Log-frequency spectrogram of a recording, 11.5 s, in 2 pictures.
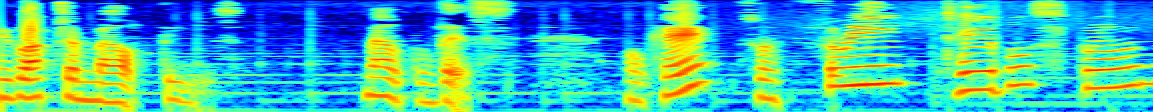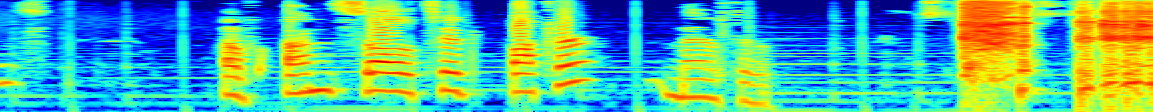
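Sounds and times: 
speech: 0:00.0 - 0:01.2, 0:01.8 - 0:06.2, 0:06.9 - 0:09.7, 0:10.4 - 0:11.5
throat clearing: 0:10.6 - 0:11.5.

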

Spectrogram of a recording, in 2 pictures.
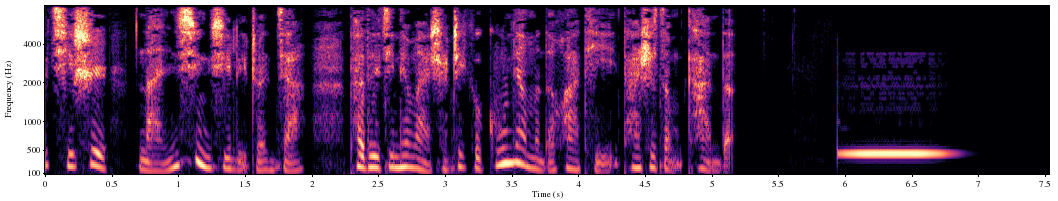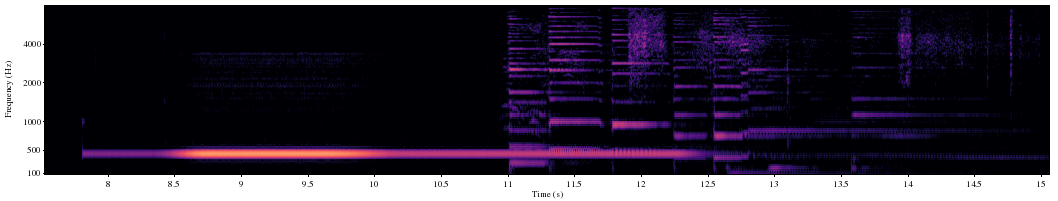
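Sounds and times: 
speech: 0:00.0 - 0:05.2
long telephone dial-line hum: 0:06.0 - 0:06.9, 0:07.8 - 0:12.4
steady telephone tone: 0:06.0 - 0:06.9, 0:07.8 - 0:12.4.

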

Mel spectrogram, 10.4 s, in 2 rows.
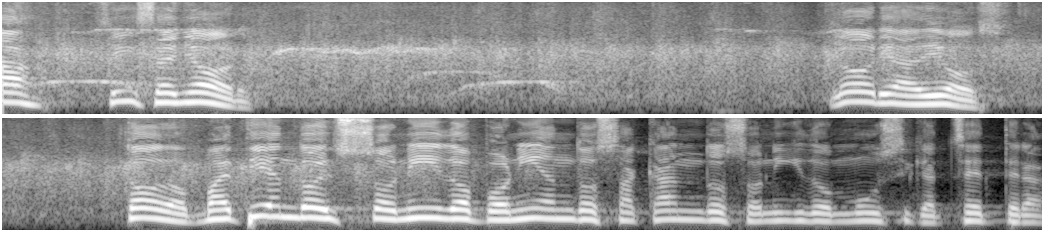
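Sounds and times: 
speech: 0:00.0 - 0:01.4, 0:04.1 - 0:05.1, 0:05.8 - 0:10.4
gliding cheer: 0:00.0 - 0:07.2
crowd applause: 0:00.0 - 0:07.6
thin high whistle: 0:00.1 - 0:02.8, 0:03.5 - 0:04.4.

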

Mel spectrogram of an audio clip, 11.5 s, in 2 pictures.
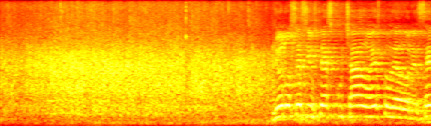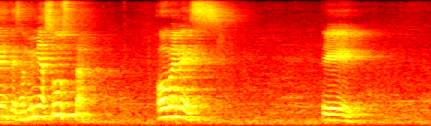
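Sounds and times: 
audience applauding: 0:00.0 - 0:04.2
speech: 0:03.6 - 0:07.1, 0:07.8 - 0:08.7, 0:10.0 - 0:10.7.

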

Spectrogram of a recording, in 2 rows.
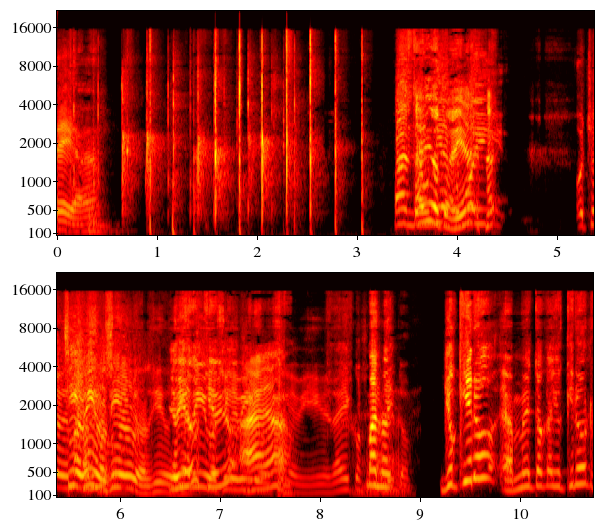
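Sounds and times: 
speech: 0:00.0 - 0:00.6, 0:03.4 - 0:04.5, 0:05.2 - 0:10.7
hand clapping: 0:00.0 - 0:03.4.

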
